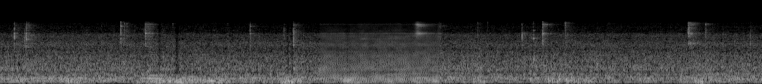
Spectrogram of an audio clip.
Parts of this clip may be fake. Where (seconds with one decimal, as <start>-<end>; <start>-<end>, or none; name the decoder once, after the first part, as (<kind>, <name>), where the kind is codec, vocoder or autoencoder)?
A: 3.2-4.4 (vocoder, Vocos)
